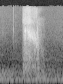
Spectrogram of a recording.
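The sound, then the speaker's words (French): A single hissy tchip, the disapproving teeth-sucking sound made with the lips, saliva and tongue, lasting about a quarter second against an otherwise quiet background. “C'est un bruit de succion qu'on fait avec les lèvres, la salive et la langue.”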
